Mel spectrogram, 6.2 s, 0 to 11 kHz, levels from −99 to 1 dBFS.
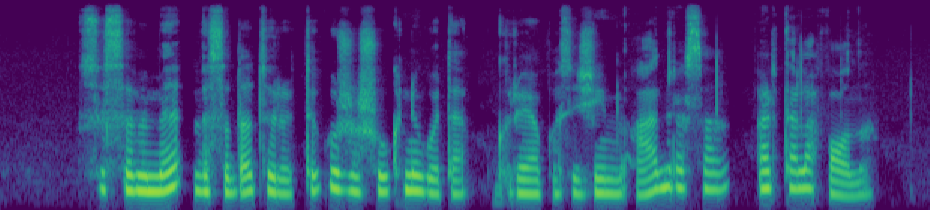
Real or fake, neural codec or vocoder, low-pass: real; none; 9.9 kHz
